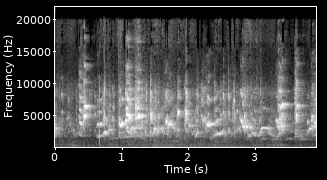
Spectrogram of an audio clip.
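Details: Australian cockatiel kept as a pet, playing with its owner's bangles; a busy run of short, high chirps and scratchy twitters comes in quick bursts, mixed with light clinking and rustling throughout.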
